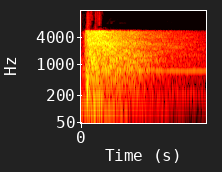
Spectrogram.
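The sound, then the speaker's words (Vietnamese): A flare gun fires a flare up into the air from the top of a banyan tree: one sharp, loud burst that trails off into a long hiss, fading slowly over about a second. “lấy khẩu súng bắn pháo hiệu ra. Đùng một phát, quả pháo sáng vút lên từ ngọn cây đa.”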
